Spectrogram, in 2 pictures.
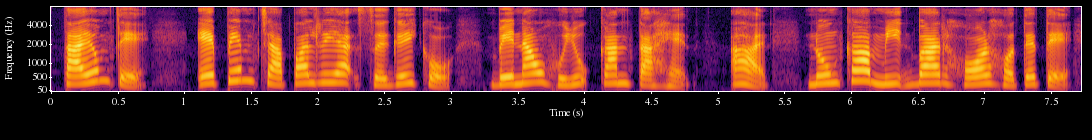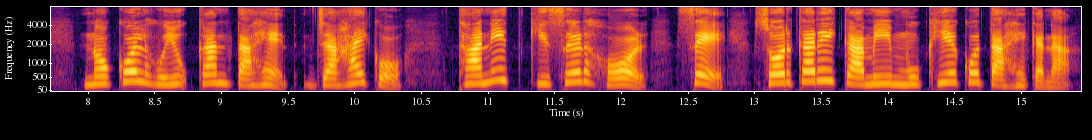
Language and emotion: Santali, neutral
